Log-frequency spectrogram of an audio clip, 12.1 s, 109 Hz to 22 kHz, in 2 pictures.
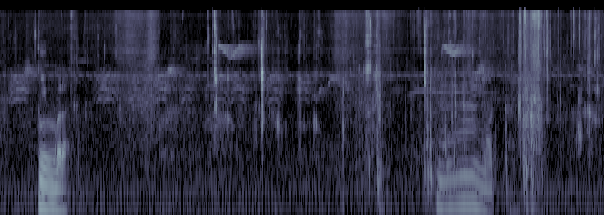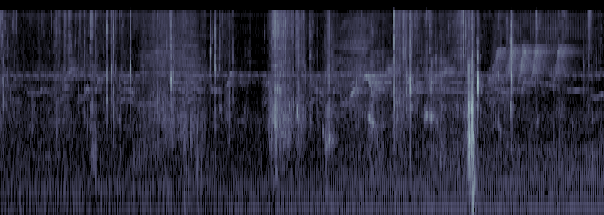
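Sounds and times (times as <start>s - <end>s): person chewing meat: 2.1s - 11.3s
sharp crunches: 2.1s - 12.0s.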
